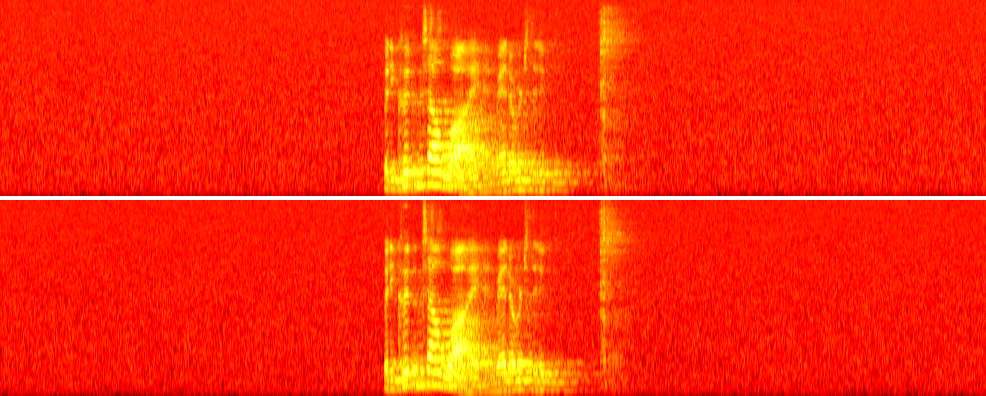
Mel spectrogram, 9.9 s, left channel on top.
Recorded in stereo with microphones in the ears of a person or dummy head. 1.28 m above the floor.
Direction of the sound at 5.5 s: 5° left (ahead or behind).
